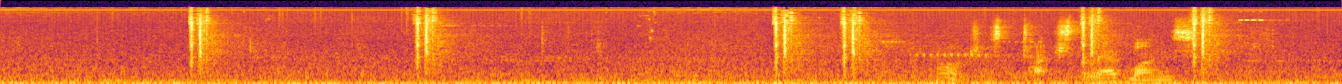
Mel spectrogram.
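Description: Buttons click sharply several times.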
